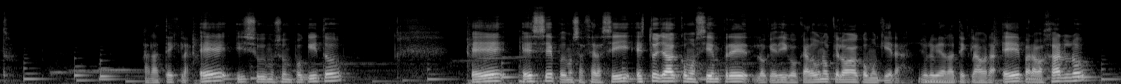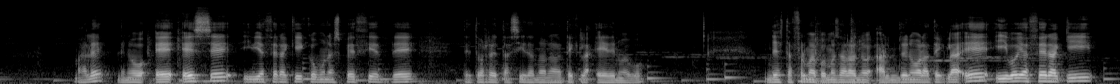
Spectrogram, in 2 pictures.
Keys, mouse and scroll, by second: 7.4 middle click, 8.3-9.9 scroll up 1, 9.9 e, 11.6 middle click, 12.7 e, 14.9 middle click, 15.4 e, 16.8 shift+middle click, 17.4 middle click, 19.4 e.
